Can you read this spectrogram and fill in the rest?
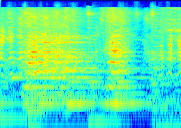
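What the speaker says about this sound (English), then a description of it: "A bleating duet." Two goats bleat in turn on a farm, a pair of wavering, nasal calls overlapping in a close, loud duet with no talk.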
